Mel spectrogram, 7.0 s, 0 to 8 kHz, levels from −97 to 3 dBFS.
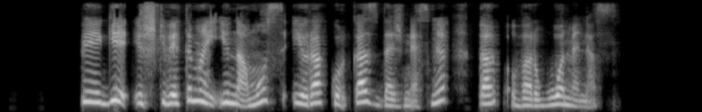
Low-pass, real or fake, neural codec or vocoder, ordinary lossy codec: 7.2 kHz; fake; codec, 24 kHz, 0.9 kbps, WavTokenizer, small release; AAC, 32 kbps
